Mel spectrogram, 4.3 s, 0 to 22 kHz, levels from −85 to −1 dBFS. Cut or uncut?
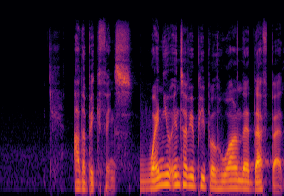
cut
